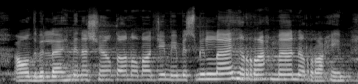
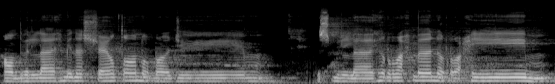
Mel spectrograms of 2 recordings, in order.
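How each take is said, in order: First: It is recited in a loud voice. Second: It is recited in a quiet voice.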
